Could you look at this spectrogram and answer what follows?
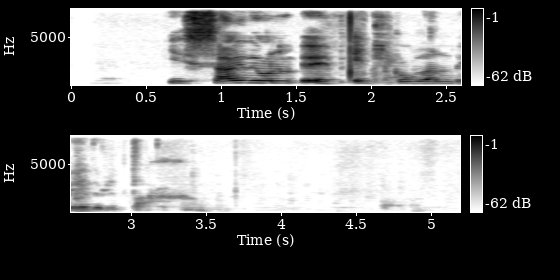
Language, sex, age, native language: Icelandic, female, 12, Icelandic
